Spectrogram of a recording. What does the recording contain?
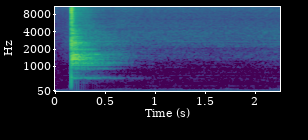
Sound effects > Objects / House appliances
aluminum can foley-011
sfx, foley, household, tap, water, metal, alumminum, scrape, fx, can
